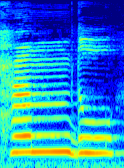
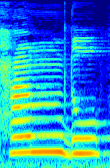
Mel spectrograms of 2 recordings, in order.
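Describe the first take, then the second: The two takes are said the same way.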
